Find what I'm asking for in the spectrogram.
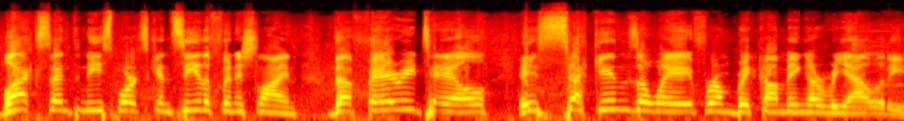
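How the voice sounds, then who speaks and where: Against noticeable background noise, a man with an extremely high voice talks at a moderate pace with hardly any pauses. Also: ordinary pitch variation. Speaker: esports caster. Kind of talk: live commentary. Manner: animated.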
